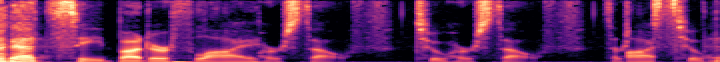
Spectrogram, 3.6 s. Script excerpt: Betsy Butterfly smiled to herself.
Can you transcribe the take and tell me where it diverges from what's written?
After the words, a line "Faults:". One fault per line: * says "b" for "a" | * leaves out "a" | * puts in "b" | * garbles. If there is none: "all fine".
Betsy Butterfly herself to herself. [garbled]
Faults:
* says "herself" for "smiled"
* garbles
